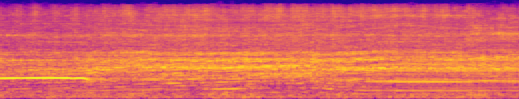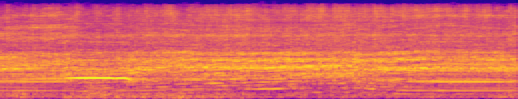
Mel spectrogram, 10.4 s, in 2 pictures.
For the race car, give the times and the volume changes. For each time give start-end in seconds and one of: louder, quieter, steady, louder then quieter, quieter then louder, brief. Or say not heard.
0.0-10.3 steady.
